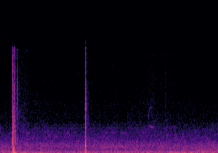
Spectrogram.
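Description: Two short, sharp knocks about three-quarters of a second apart, over faint steady outdoor background noise.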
